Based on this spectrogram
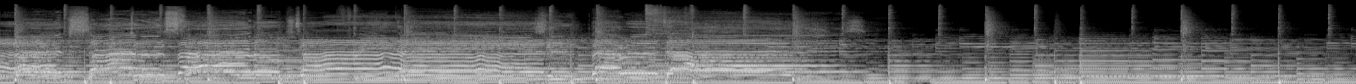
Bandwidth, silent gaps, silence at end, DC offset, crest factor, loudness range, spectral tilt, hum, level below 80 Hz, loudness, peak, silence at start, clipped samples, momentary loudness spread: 17.5 kHz; none; 0 s; under 0.1%; 12 dB; 6 LU; -5.5 dB/octave; none; -24 dBFS; -14 LUFS; 0 dBFS; 0 s; under 0.1%; 7 LU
